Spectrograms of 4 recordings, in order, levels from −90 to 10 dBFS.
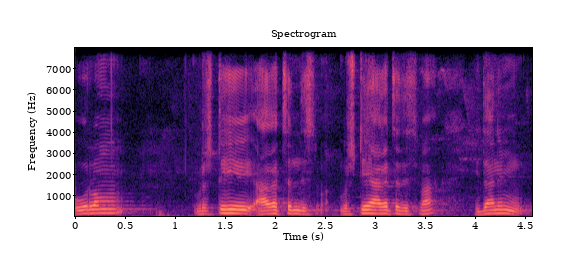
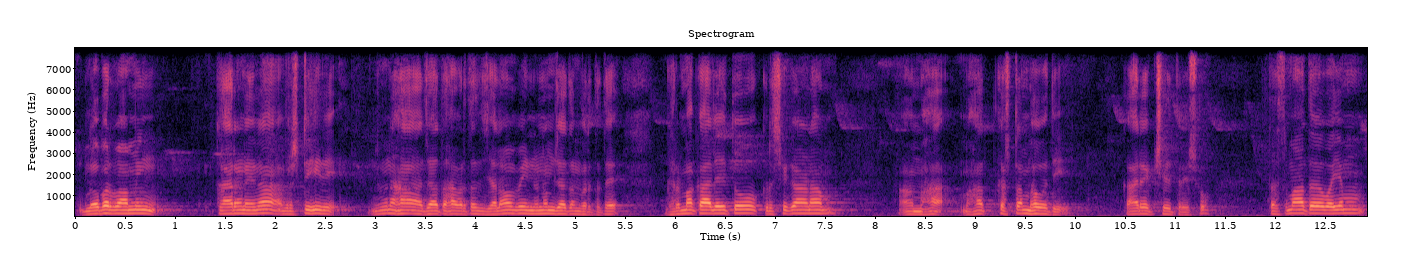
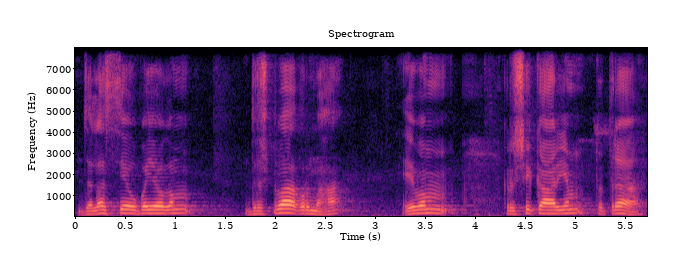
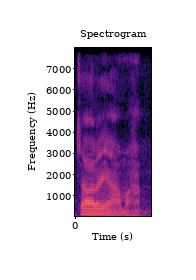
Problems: background sounds at intervals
